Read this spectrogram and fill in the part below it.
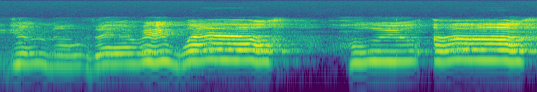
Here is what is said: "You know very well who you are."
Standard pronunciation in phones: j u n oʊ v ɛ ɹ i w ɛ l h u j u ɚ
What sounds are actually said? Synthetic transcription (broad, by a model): j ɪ n oʊ v ɛ ɹ i w ɛ l h u j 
